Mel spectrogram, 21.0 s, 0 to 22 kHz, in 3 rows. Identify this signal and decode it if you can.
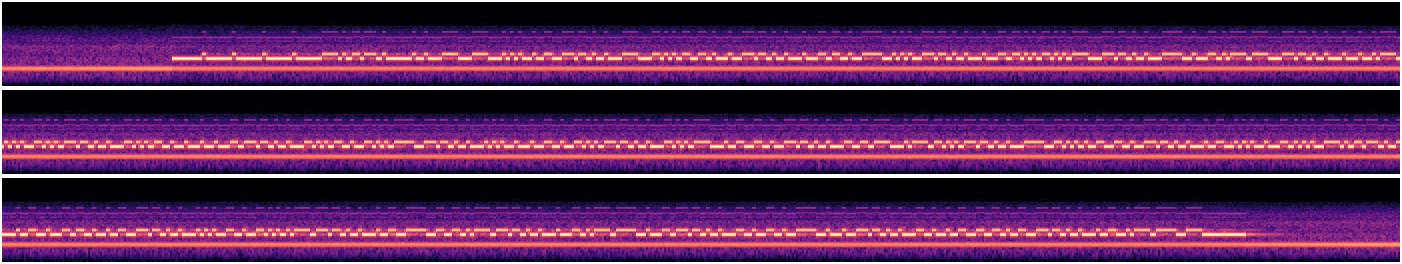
RTTY (50 baud, 450 Hz shift), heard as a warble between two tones, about 1750 Hz centre, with a steady whistle near 760 Hz. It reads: 9962 9481 7056 7449 5739 1364 4017 4045 6104 4920 8934 5420 2676 2702 6043 2583 7357 0051 0282 2359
